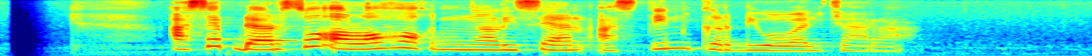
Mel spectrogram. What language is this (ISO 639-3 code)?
sun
